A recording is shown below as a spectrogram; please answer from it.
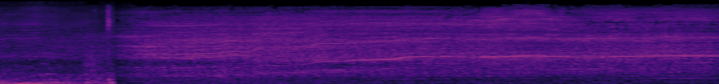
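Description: A machine polisher buffs a sanded car paint panel at a medium speed setting, giving a steady, close whirring drone that runs nearly unbroken after a brief bump at the start.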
